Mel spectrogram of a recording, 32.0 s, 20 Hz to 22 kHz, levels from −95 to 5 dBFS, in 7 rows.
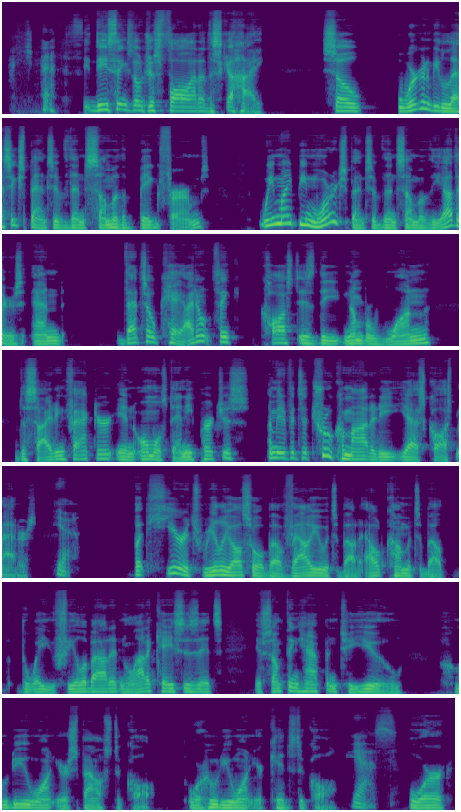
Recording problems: none

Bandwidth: 16 kHz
